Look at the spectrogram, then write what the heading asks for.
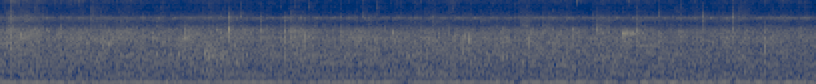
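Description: Noodles and chicken sizzling in hot oil in a pan as they are mixed, a steady hiss with scattered small crackles. A steady low hum runs underneath.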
